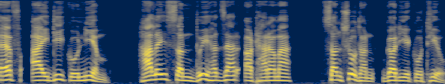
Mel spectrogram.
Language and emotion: Nepali, neutral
